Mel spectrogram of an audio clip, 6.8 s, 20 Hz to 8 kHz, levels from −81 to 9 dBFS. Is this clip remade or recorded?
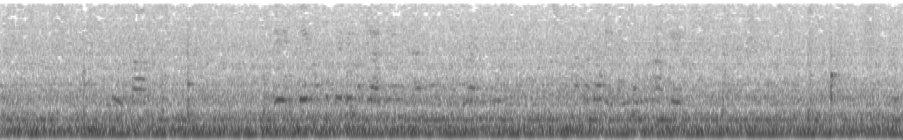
recorded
